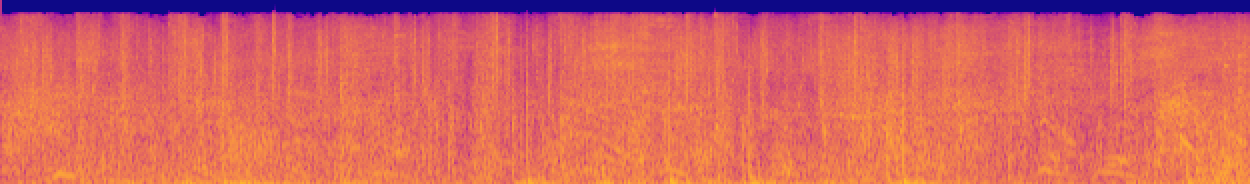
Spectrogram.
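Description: Blows thud and clatter against monsters over and over.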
